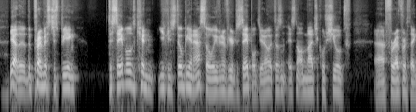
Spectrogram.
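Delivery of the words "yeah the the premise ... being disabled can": plain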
